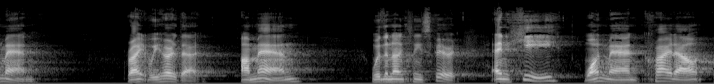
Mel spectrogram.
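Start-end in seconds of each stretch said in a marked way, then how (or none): 4.9-7.0 "one man" said louder and set apart; louder emphasis on "one man"; stress on one man. Shown as a demonstration. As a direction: lean on "one man" to show the mismatch. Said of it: "that doesn't go together".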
